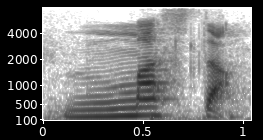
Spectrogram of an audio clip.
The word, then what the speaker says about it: must have: Similarly must have becomes musta.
